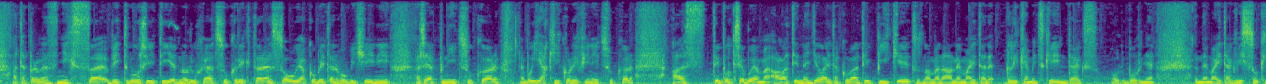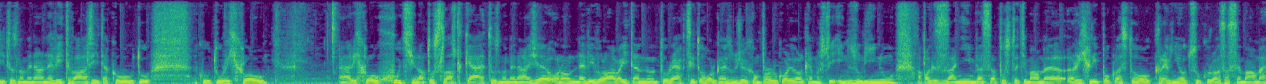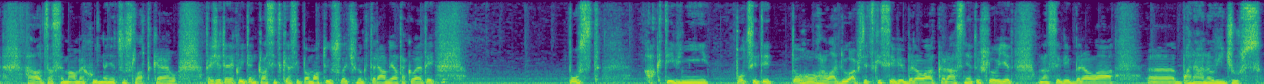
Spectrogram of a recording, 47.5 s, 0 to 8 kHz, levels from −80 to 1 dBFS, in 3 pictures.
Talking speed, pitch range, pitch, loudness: 155 wpm, 125-140 Hz, 130 Hz, -11 LUFS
